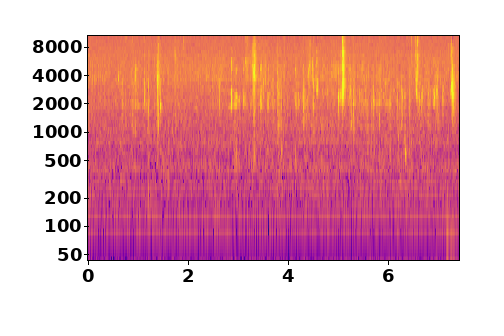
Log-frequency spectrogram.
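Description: Two people chewing and biting into chicken wings close to the microphone: faint mouth sounds with a few small clicks scattered through.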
